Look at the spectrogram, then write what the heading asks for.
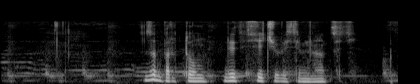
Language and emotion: Russian, neutral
